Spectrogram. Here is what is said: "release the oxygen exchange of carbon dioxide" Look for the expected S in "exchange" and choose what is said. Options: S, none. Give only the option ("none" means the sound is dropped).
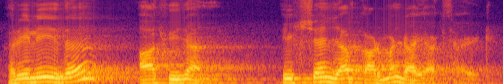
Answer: none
